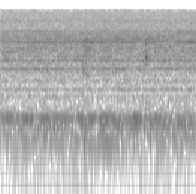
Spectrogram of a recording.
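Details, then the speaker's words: Humax Freesat box fed through a Triax Tri-Link RF modulator: a faint steady hiss with thin whining tones and a click, the box's high-frequency audio noise being modulated. This is RF modulator audio interference. "If I change channel to the Triax listen to this. You get all this interference."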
